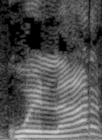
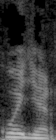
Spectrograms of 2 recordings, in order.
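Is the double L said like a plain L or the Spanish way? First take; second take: plain L; Spanish way. First: The double L is said as a plain L. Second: The double L is said the Spanish way. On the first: This is how people in Brazil say the name. The speaker calls it wrong. "en Brasil le dicen cuelar" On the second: This is how the name is really said. The speaker calls it right. "enseñó a la gente que es cuellar"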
